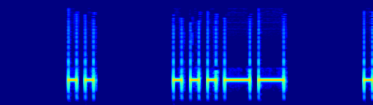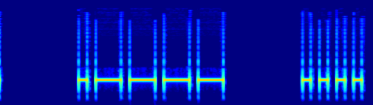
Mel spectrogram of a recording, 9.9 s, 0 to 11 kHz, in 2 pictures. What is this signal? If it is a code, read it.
Morse code, heard as a keyed tone, about 10 wpm, spaced as for 6 wpm, 800 Hz. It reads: I3E1H
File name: LEZIONI / 4 Q1S3 ws 10wpm 2437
